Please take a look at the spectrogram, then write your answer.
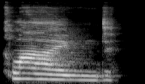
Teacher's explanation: that letter B is silent okay so in terms of sounds it ends with the m sound which is still a voiced consonant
